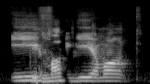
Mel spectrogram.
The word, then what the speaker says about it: Guillemot: Guillemot. Y-V-E-S Guillemot. Yeah, Guillemot.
